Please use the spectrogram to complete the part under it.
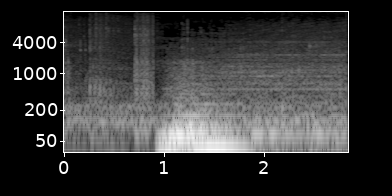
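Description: A body plunges into water with a heavy splash.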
